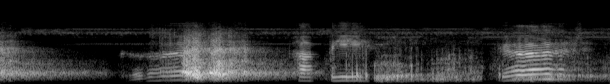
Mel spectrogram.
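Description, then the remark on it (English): An angry dog-like creature that has just been shot growls and roars in several loud, raspy bursts, rising and falling in pitch, with low rumbling growls filling the gaps between the louder roars. “Bad news, this thing seems pissed, and I need to call recon ASAP.”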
